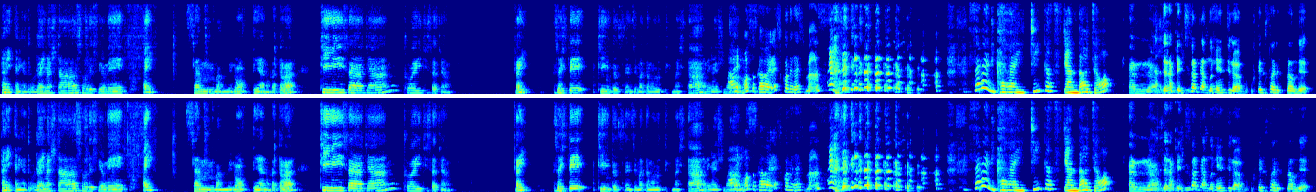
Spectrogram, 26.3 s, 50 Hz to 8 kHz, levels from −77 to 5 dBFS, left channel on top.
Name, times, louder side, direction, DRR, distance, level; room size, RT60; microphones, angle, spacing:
voice 1, 0.0-3.1 3.7-6.0 6.4-9.0 10.3-10.6 11.0-11.7 11.9-14.9 16.7-17.1 17.9-18.0 19.1-19.4 22.6-23.8, right 2 dB, 40° right, 0.7 m, -35 dB
voice 2, 14.5-16.4 23.1-26.1, left 5 dB, 85° left, 0.5 m, -33 dB
voice 3, 16.5-17.8 18.4-22.2, left 2 dB, 10° left, 0.3 m, -28 dB
2.4 x 2.4 x 2.2 m
head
